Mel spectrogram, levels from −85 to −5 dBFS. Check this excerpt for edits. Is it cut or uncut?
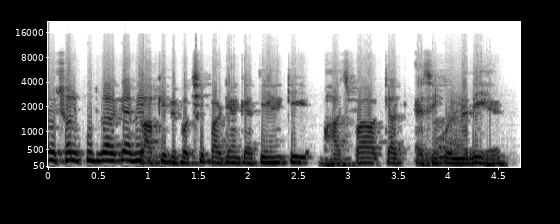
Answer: cut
